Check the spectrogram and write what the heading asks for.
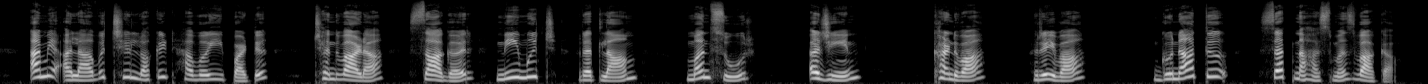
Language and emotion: Kashmiri, neutral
